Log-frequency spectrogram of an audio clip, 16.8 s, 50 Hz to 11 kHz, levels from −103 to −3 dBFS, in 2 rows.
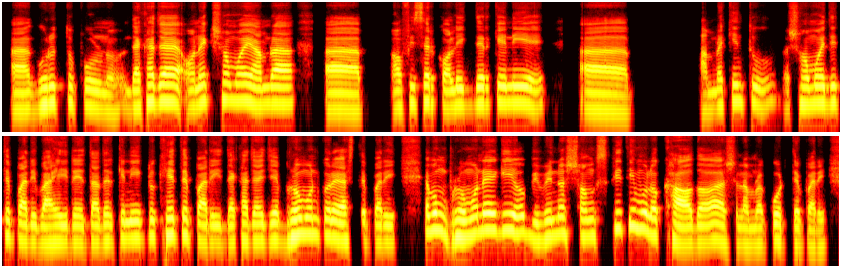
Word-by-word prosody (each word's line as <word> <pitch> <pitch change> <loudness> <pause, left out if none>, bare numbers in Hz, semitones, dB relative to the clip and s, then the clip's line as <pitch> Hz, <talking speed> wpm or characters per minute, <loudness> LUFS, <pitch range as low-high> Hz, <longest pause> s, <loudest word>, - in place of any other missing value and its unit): আ - - +3 0.2
গুরুত্বপূর্ণ। 155 -4 -3 0.3
দেখা 140 +6 +2
যায় 180 -1 +7 0.2
অনেক 170 +4 0
সময় 185 -1 +2
আমরা 165 +2 +4 0.5
আ - - +5 0.7
অফিসের 165 +4 -2
কলিগদেরকে 155 +3 -1
নিয়ে 165 -2 +2 0.6
আ - - +3 1.2
আমরা 130 +4 -5
কিন্তু 175 -2 -4 0.4
সময় 165 +1 0
দিতে 170 0 -3
পারি 140 -2 +2
বাহিরে 135 +1 0
তাদেরকে 135 +2 -2
নিয়ে 160 0 +1
একটু 170 +2 -5
খেতে 180 0 +1
পারি। 135 0 +2
দেখা 135 +2 -1
যায় 145 0 0
যে 150 - +2
ভ্রমণ 185 +3 +3
করে 170 -2 +3
আসতে 145 +2 -6
পারি। 135 0 -1 0.4
এবং 225 +2 +6
ভ্রমণে 175 +7 +4
গিয়েও 215 -3 +3
বিভিন্ন 165 +5 -2 0.2
সংস্কৃতিমূলক 225 +4 0
খাওয়া 130 -3 +7
দাওয়া 135 +2 +3
আসলে 125 0 -7
আমরা 125 +1 -3
করতে 140 -3 -1
পারি। 110 -1 -3
160 Hz, 145 wpm, -23 LUFS, 140-175 Hz, 1.2 s, যায়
